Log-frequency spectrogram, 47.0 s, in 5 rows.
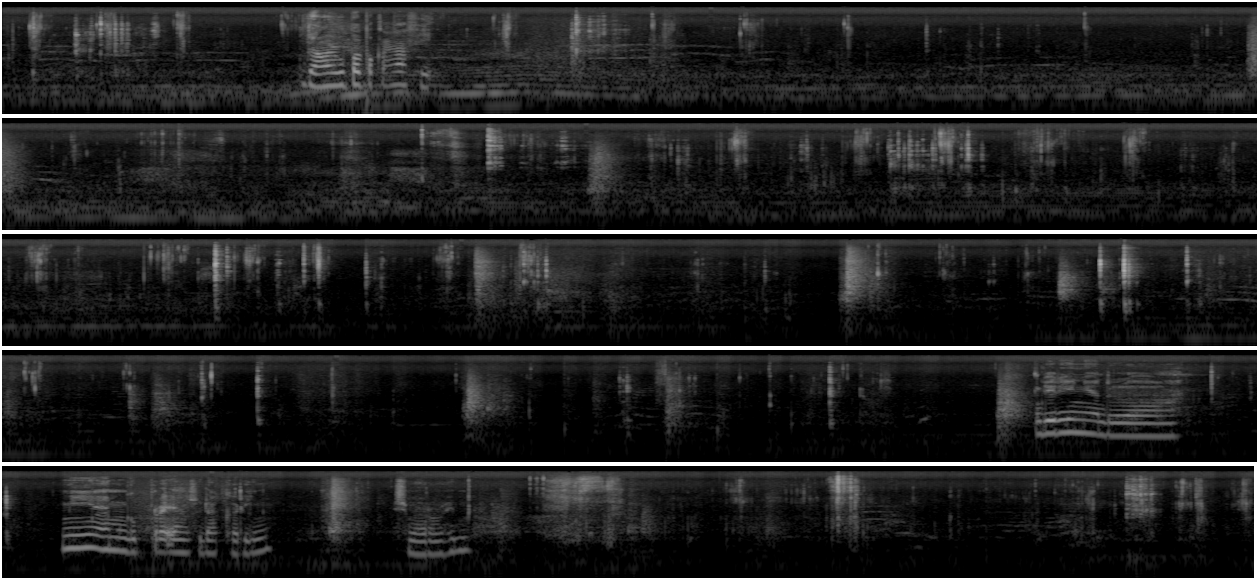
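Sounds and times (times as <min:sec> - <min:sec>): chewing and mouth sounds: 0:03.5 - 0:09.2, 0:09.8 - 0:35.4, 0:41.6 - 0:47.0.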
